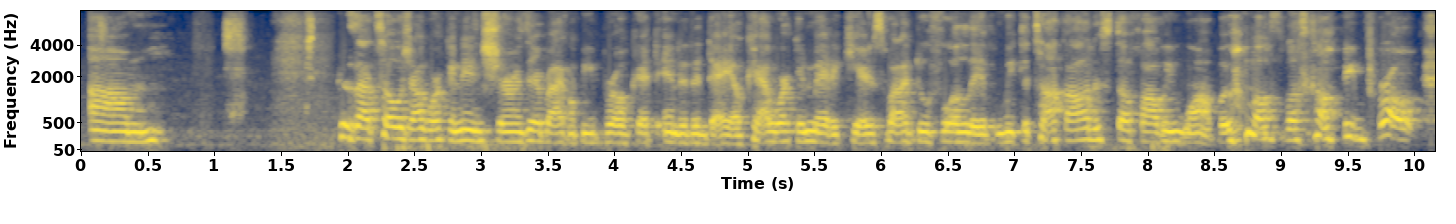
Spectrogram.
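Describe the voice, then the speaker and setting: A woman's voice: fairly low pitch, poor audio. Older lady giving her opinion in a group debate, blunt and kinda fed up, really emphatic. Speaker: panel speaker.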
